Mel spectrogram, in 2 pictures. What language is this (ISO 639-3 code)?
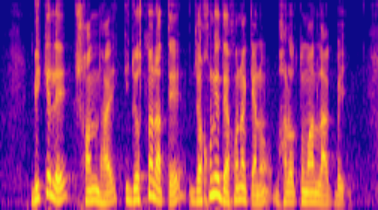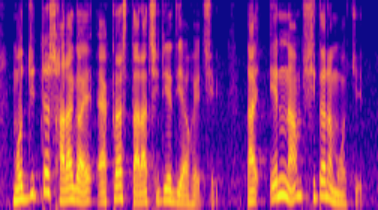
ben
